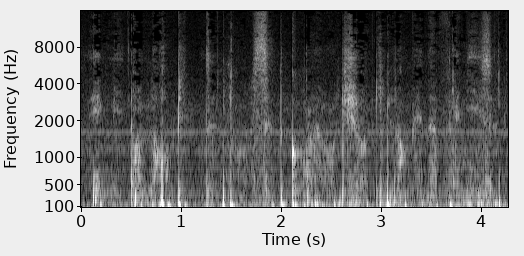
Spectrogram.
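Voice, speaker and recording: Whispering at a fairly slow pace, a man can be heard through noticeable background noise. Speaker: ASMR creator doing a roleplay as a film shop seller. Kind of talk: roleplay as shop seller, reading film back-cover synopses aloud. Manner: slightly stumbling, casual.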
